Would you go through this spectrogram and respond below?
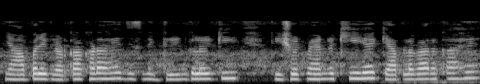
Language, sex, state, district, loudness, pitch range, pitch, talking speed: Hindi, female, Delhi, New Delhi, -16 LUFS, 240-265 Hz, 250 Hz, 235 wpm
